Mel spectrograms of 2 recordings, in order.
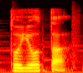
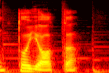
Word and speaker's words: Toyota: Portanto, em japonês a pronúncia é Toyota, não Toyota.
